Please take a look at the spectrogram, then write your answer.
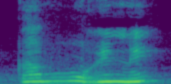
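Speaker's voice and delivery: very high, loud reproach; harsh scolding. Shown as a demonstration. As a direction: burst out at the child as a demonstration. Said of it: "Beda kan?".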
